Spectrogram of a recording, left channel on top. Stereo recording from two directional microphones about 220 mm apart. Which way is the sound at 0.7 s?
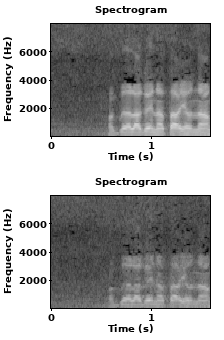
45° left (ahead or behind).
